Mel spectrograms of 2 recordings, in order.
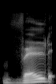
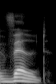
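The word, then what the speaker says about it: veld: Source बताता है कि वेल्ड एक डच शब्द है जिसका मतलब फील्ड होता है और इसे फेल्ट की तरह प्रोनाउंस करते हैं। Okay वेल्ड।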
